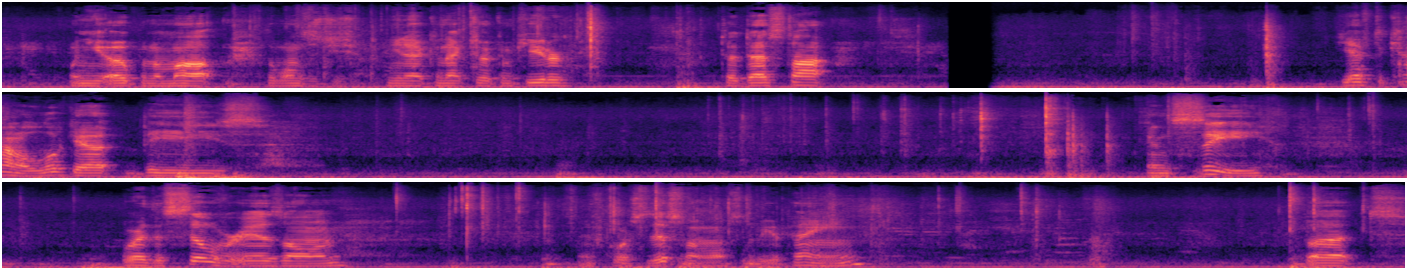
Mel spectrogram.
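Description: Thin plastic sheets crinkle and rustle in a man's hands.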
